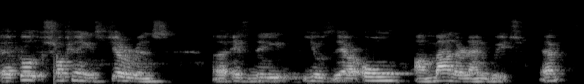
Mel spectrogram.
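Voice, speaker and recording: With a Chinese accent, a woman talks at a fairly slow pace. Her pitch sits very deep and low. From China. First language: Mandarin Chinese. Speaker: professor. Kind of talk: lecture. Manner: halting, many fillers and repeats.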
